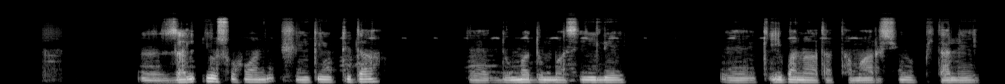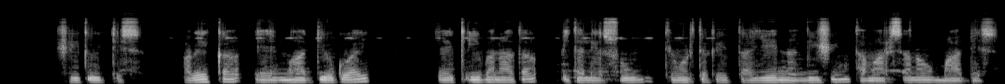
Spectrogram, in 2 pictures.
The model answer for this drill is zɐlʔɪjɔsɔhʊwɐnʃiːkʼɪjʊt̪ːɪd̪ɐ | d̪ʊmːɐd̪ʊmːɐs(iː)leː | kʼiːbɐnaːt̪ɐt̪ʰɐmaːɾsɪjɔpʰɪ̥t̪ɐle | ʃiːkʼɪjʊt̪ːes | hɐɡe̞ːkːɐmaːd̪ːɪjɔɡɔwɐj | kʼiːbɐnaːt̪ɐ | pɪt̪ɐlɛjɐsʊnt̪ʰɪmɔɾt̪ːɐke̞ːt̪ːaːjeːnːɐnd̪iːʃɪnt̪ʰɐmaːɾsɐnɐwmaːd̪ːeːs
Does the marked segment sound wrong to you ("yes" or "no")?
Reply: no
